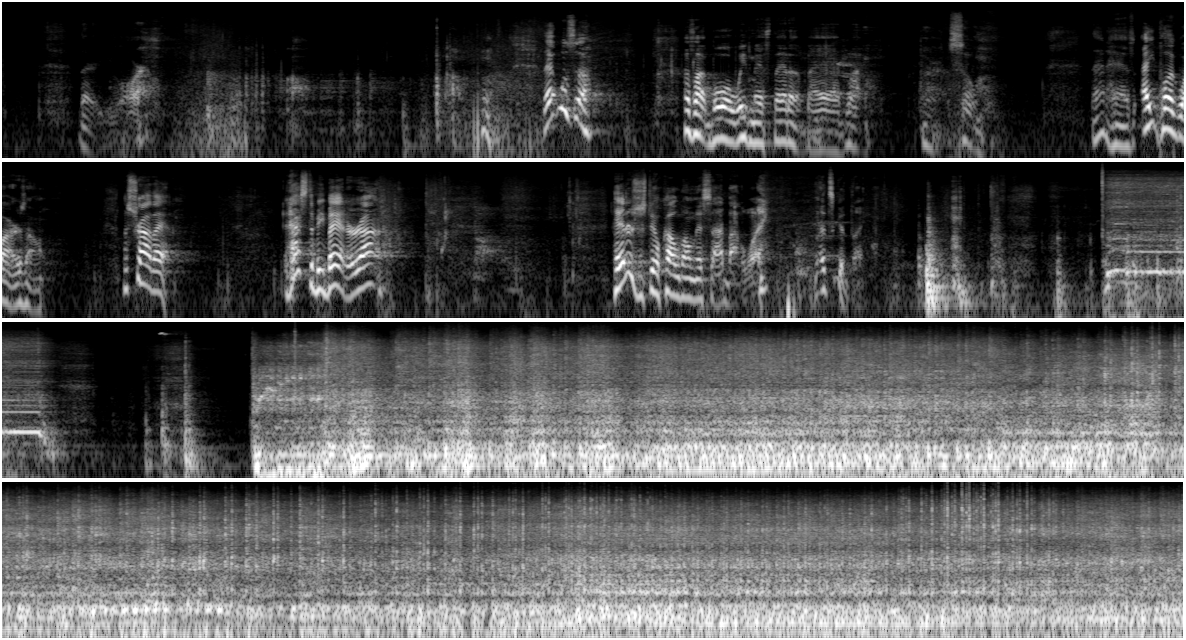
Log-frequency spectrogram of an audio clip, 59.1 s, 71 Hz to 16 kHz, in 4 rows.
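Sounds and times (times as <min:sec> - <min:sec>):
engine starting and running: 0:28.4 - 0:30.4, 0:31.5 - 0:59.0.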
